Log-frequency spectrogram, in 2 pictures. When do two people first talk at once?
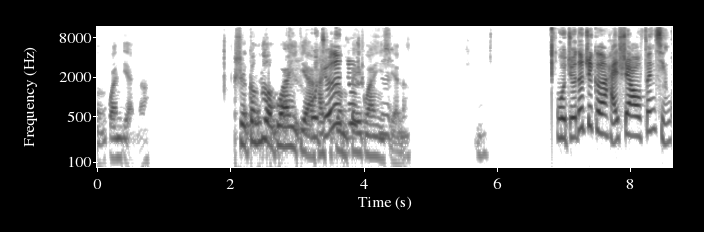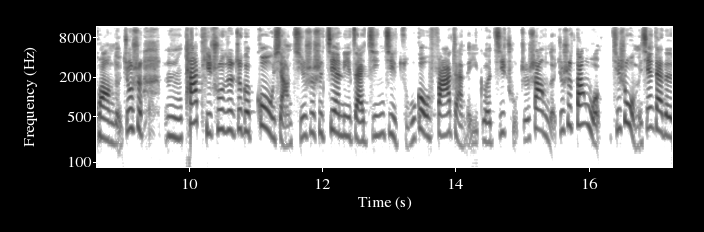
3.2 s

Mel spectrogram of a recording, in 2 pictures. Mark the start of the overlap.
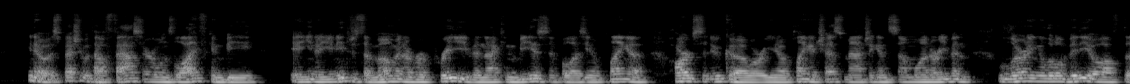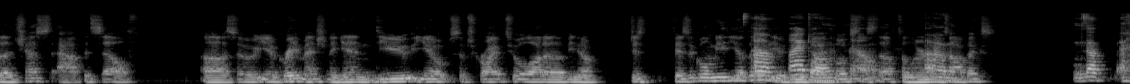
18.8 s

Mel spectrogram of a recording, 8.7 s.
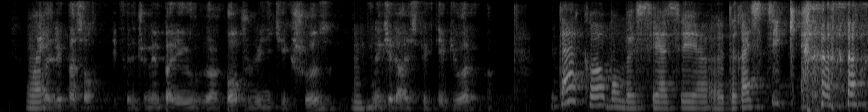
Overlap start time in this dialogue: none

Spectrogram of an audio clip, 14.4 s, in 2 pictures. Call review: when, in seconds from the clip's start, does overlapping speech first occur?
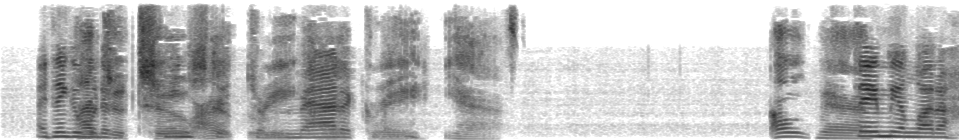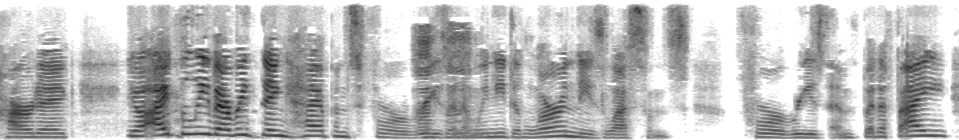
0.6 s

